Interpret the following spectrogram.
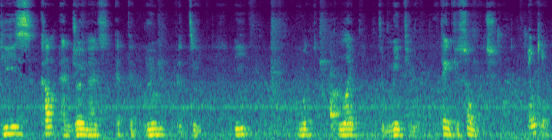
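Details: Stroke survivor with aphasia who finds reading, writing and speaking difficult and could not communicate after the stroke; aphasia.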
